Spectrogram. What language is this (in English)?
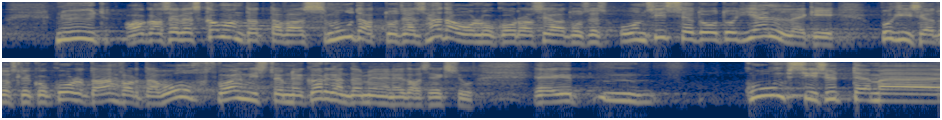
Estonian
